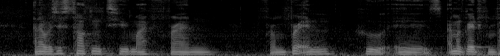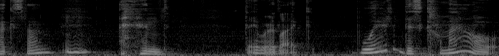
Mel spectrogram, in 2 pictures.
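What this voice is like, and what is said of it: Mixed international accent. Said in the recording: “you can hear my accent. My accent is the culmination of having been raised around the world from people around the world.”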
